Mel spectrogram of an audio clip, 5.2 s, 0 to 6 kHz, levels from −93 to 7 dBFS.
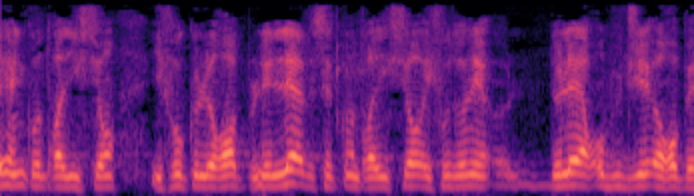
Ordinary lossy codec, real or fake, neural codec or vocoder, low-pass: MP3, 32 kbps; real; none; 5.4 kHz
